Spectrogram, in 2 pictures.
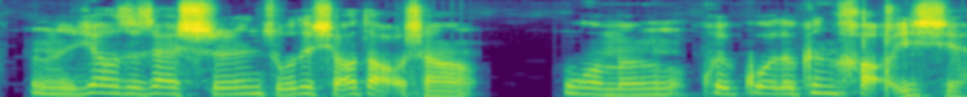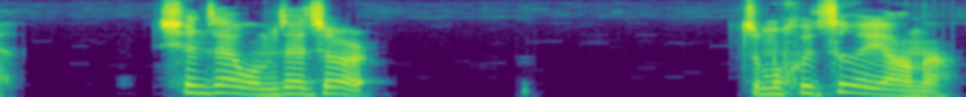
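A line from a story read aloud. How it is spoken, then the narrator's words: Weeping. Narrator (Chinese): 可怜的萨利斯特哭泣着说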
